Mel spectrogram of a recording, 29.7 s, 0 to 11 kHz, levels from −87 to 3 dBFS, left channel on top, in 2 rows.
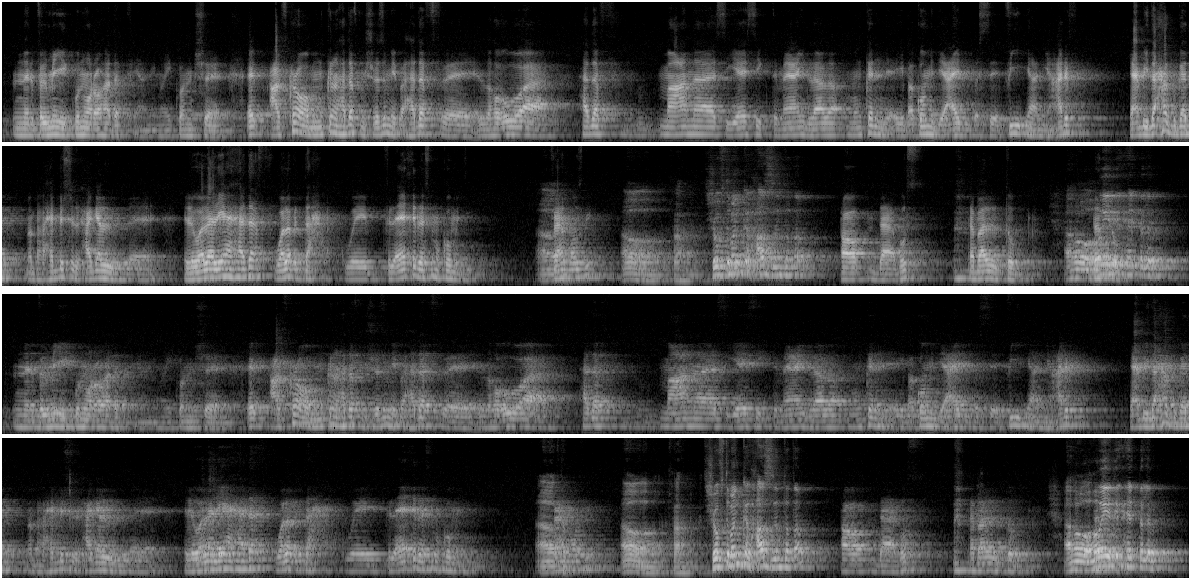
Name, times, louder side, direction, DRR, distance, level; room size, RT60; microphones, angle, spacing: voice 1, 0.1-6.9 7.2-13.4 14.1-16.7 17.1-20.8 21.7-22.2 25.3-26.2 26.9-27.6 28.4-28.8, left 5 dB, 65° left, 7 dB, 0.4 m, -28 dB
voice 2, 22.6-24.9 26.7-26.8 28.1-29.2, right 4 dB, 65° right, 6 dB, 0.5 m, -25 dB
7.9 x 5.6 x 2.2 m, 1.2 s
head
